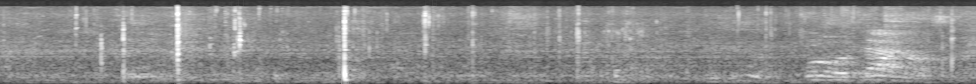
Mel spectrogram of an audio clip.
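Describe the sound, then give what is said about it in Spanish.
Someone drinks water: a few quiet sips and gulps with soft wet clicks and swallowing sounds, and a brief slurp near the end, with no talking. “A ver, cuéntenme mientras tomo agua.”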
